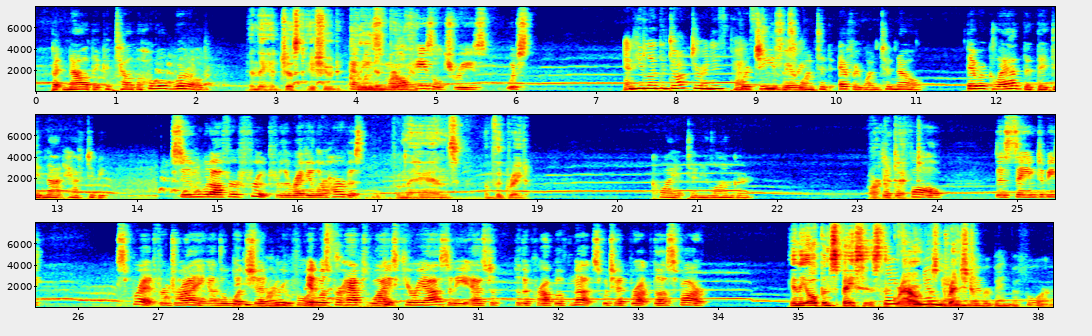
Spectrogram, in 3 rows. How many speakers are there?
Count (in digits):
4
